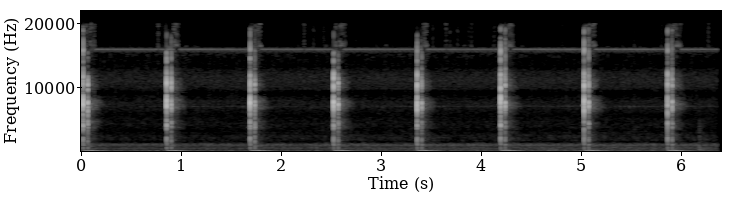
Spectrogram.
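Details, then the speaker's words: Newly installed diesel air heater priming on a jumper pack: sharp single clicks about 72 a minute over a quiet background as the dosing pump pushes fuel and air through the line; normal priming. "You don't hear the pump clicking though. How do we heat this up? Oh, I hear it. Push fuel through."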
